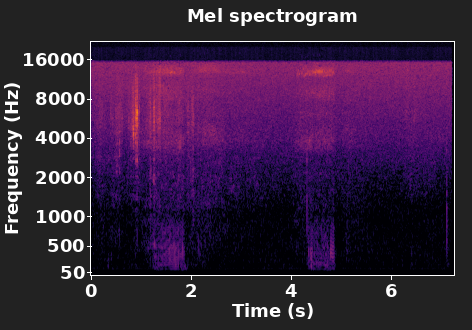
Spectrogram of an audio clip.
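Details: Pug snoring while sleeping and dreaming: two short rattling, snorting breaths through the nose, typical of a flat-faced dog snoring.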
